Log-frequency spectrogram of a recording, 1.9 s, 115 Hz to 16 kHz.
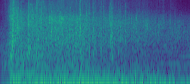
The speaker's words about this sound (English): The explosion thundered throughout downtown Las Vegas, emanating from the parking garage of the 10-story Bank of Nevada building.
